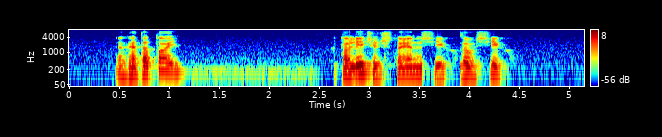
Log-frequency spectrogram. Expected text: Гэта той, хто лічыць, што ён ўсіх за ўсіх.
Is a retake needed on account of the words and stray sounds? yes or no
no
